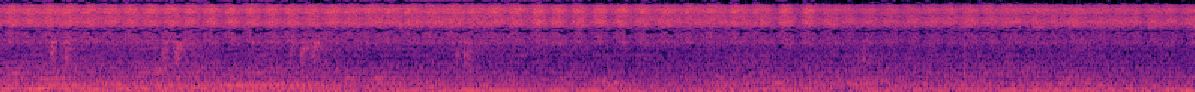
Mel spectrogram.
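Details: Summer cicada chorus in an Italian town on a hot day, a loud unbroken high-pitched buzz with fine rapid pulsing, easing slightly toward the end, with faint low background rumble.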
